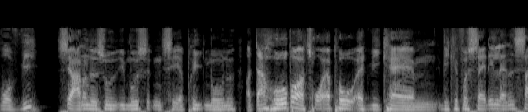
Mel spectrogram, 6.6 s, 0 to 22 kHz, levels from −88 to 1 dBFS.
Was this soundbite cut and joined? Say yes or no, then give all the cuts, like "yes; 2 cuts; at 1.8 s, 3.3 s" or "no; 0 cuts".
yes; 1 cut; at 3.0 s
